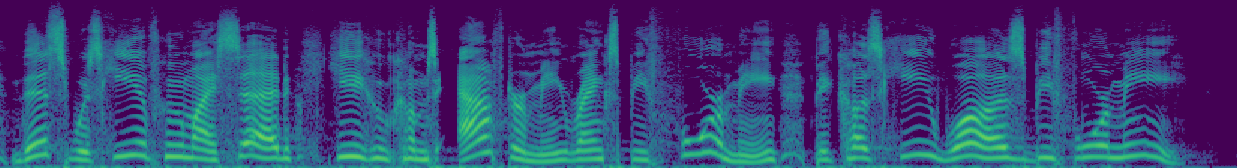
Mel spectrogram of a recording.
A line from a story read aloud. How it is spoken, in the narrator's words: John cried out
